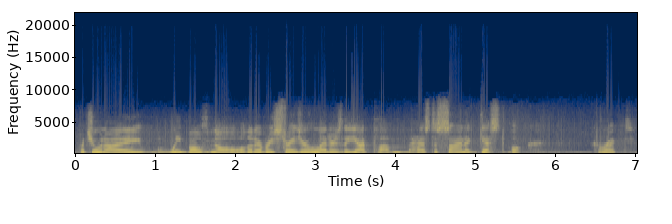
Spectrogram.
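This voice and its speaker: A man's voice: mid-range voice, very animated, normal speed, lightly acted. An actor playing a wry, clipped insurance investigator who narrates his case and questions people in a 1950s-style radio drama. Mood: coolly probing. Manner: wry, clipped, coolly probing. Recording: muffled old radio recording, music behind.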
